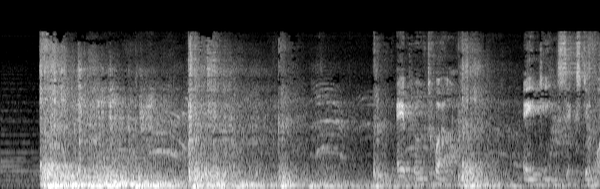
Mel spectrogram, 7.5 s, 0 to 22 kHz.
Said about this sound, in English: April 12, 1861, Fort Sumter. The cannon spoke for war, bitter, violent, and devastating.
